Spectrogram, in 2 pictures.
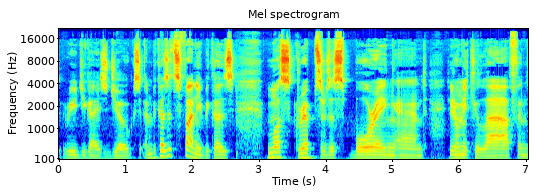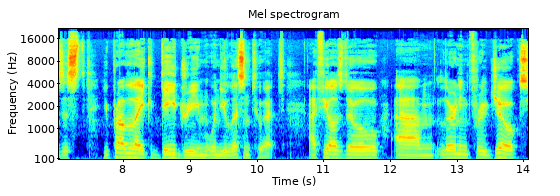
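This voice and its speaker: A man's voice: fairly low pitch, clean tone. Rambling man with mixed British-Canadian accent. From England. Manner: rambling, frequent fillers like "like". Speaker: English teacher and podcast host. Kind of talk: casual unscripted monologue. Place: Toronto.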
